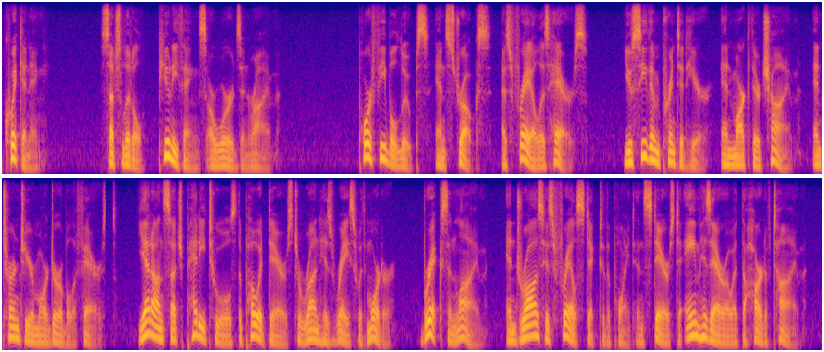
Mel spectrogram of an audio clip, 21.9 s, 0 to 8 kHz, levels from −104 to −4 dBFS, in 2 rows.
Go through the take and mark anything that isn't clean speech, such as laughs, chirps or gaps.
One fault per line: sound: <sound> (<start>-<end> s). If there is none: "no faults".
sound: dropout (12.3-12.4 s)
